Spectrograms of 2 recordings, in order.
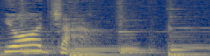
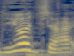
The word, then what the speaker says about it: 여자: hango word number 125 yoa yo this is pronounced as a two syllable word the first syllable is Yo the second syllable is Ja pronounce it with me y y the word yoa is simply the Korean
